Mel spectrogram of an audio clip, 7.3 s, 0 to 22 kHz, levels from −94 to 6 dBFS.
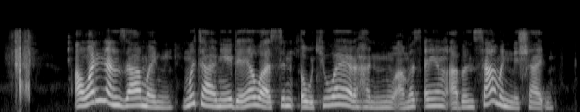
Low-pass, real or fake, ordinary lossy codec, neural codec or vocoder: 7.2 kHz; fake; none; codec, 16 kHz, 4 kbps, FunCodec, trained on LibriTTS, 50 frames a second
